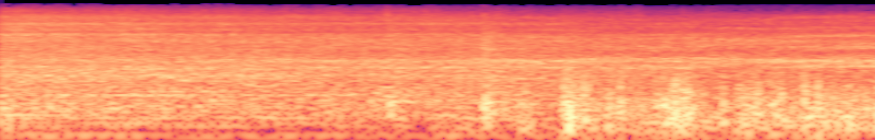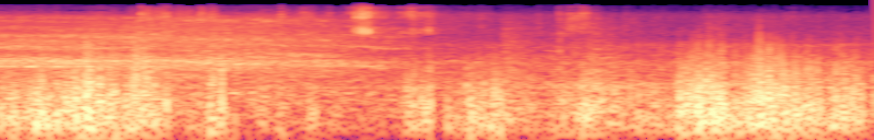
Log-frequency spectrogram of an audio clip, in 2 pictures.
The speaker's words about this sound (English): Oh no, here's a train arriving now.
